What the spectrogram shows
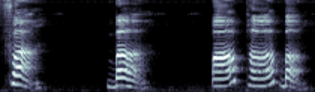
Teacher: द्योष्ठ में दोनों होठ साथ में काम करते हैं। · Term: द्योष्ठ ध्वनियाँ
